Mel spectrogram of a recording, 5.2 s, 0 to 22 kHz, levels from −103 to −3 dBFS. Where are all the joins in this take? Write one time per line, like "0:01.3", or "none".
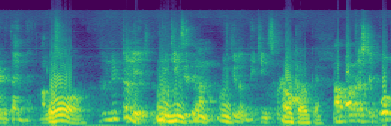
0:04.3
